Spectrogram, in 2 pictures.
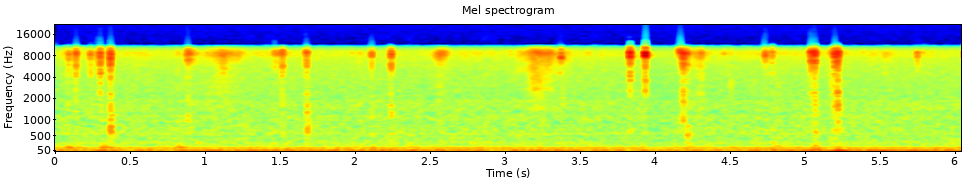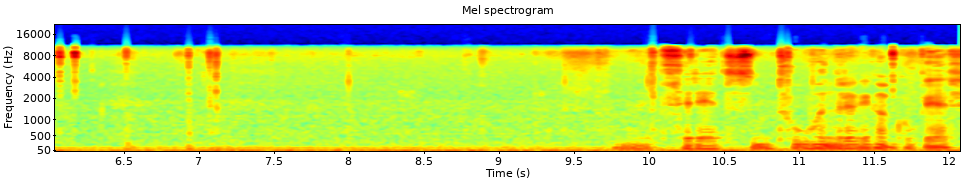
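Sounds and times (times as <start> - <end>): keyboard and mouse clicks: 0.0 - 0.4, 3.8 - 5.3, 6.0 - 7.2
steady low hum: 0.0 - 12.0.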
